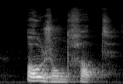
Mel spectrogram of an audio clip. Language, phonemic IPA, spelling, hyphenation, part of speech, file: Dutch, /ˈoː.zɔnˌɣɑt/, ozongat, ozon‧gat, noun, Nl-ozongat.ogg
- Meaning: ozone hole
